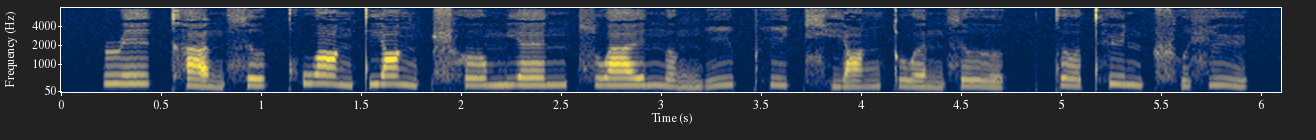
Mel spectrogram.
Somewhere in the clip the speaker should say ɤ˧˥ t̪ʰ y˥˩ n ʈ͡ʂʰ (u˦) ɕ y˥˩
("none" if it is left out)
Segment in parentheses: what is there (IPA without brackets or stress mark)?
u˩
